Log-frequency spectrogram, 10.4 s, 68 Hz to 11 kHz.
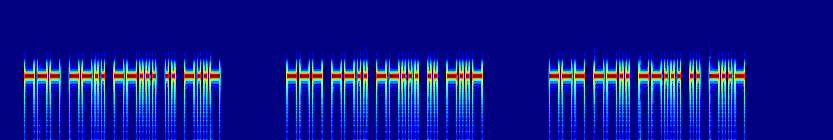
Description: Morse code, heard as a keyed tone, about 30 wpm, 700 Hz. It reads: OZ7IX OZ7IX OZ7IX
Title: DXCC-100 Call Signs - 5 Characters - Repeated 3x - 30wpm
